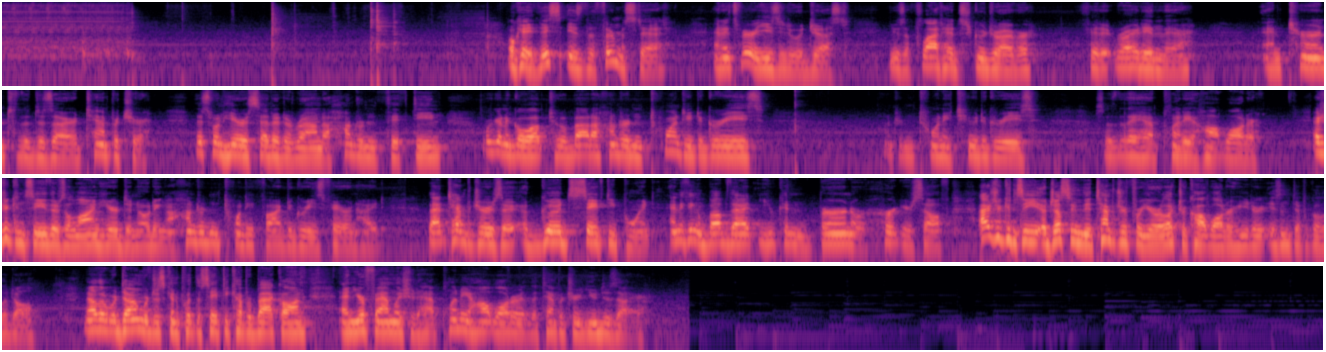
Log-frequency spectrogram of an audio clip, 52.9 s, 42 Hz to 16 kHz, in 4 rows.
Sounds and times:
Speech: 5.0s - 12.0s, 12.6s - 20.9s, 22.0s - 23.6s, 24.2s - 46.2s.

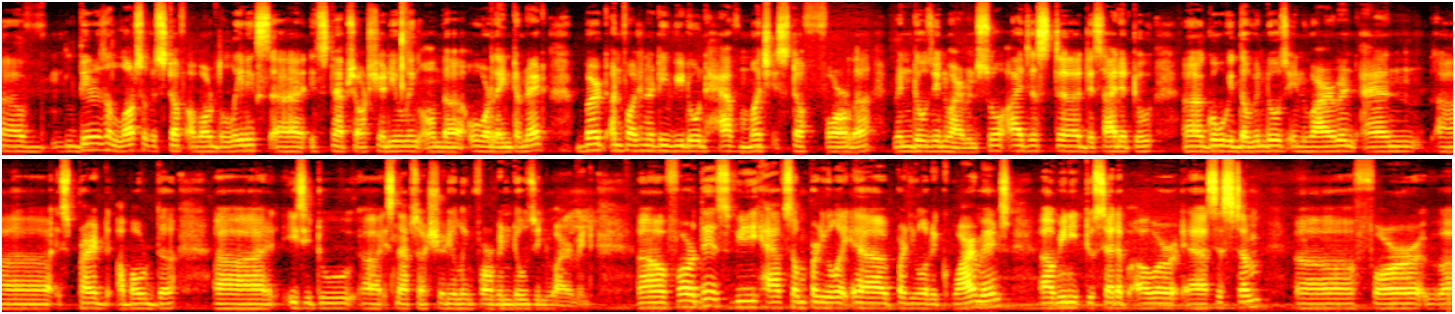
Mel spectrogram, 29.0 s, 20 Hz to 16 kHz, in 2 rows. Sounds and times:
Speech: 0.0s - 29.0s.

